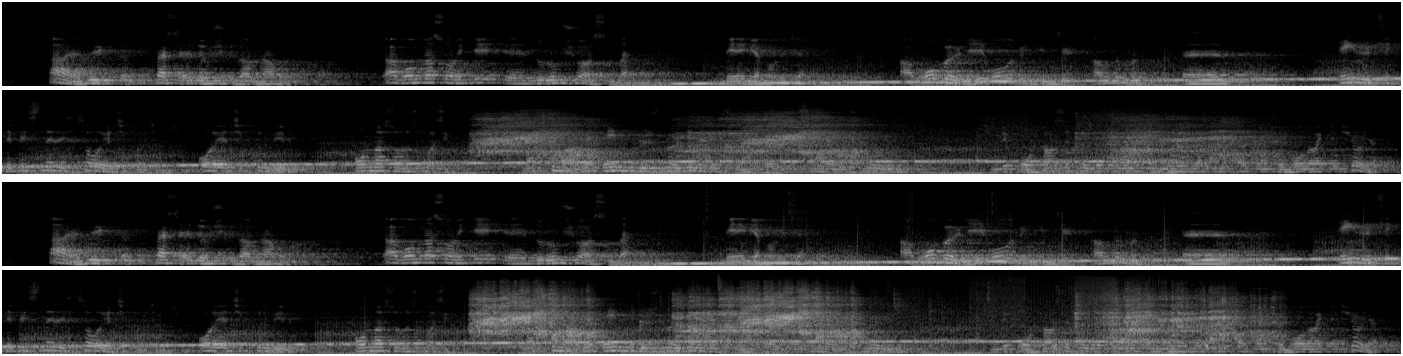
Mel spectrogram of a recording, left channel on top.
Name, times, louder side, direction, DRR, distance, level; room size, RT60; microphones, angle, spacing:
voice 1, 0.5-2.9 3.8-6.3 7.2-8.1 9.0-11.4 11.8-12.3 13.4-17.0 17.5-18.5 19.2-23.1 23.9-27.7, equal, ahead, 4 dB, 0.6 m, -34 dB
sound 1, 6.1-25.6, right 1 dB, 85° right, 1.1 m, -34 dB
Sliding door, 18.7-26.8, right 7 dB, 65° right, 0.4 m, -32 dB
9.7 x 6.2 x 6.8 m, 2.6 s
head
